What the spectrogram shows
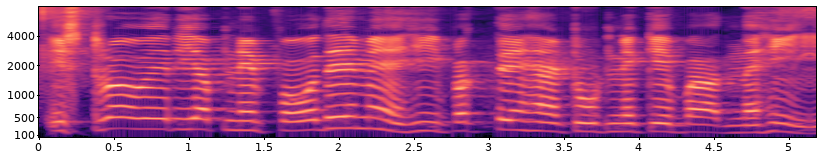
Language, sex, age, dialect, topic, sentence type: Hindi, male, 25-30, Kanauji Braj Bhasha, agriculture, statement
